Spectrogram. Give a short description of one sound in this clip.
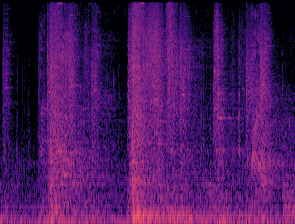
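A magic spell bursts with a loud whoosh.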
